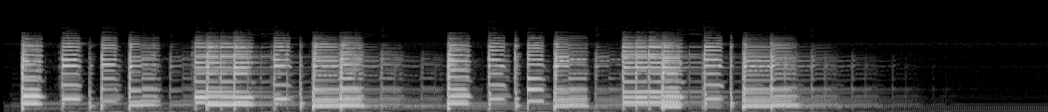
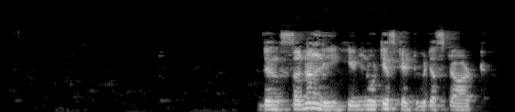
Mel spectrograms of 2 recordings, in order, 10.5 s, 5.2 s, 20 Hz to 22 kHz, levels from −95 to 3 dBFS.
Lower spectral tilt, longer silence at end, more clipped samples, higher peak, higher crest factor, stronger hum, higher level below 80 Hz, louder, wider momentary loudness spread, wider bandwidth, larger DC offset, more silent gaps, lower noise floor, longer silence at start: first, -6 dB/octave vs -4.5 dB/octave; first, 2.15 s vs 0.3 s; neither; about the same, -2 dBFS vs -4 dBFS; about the same, 20 dB vs 20 dB; first, 50 Hz at -60 dBFS vs none; about the same, -64 dBFS vs -62 dBFS; about the same, -21 LUFS vs -21 LUFS; about the same, 11 LU vs 9 LU; about the same, 6.8 kHz vs 7.4 kHz; neither; neither; second, -72 dBFS vs -84 dBFS; second, 0.2 s vs 2.6 s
